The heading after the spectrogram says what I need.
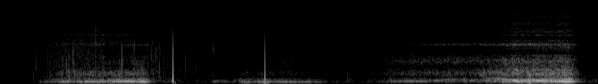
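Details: Snoring in a sleeping Labrador retriever: deep, rumbling, fluttering breaths in a slow rhythm, with a couple of sharp clicks.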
